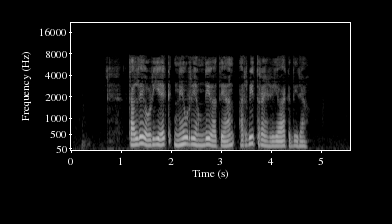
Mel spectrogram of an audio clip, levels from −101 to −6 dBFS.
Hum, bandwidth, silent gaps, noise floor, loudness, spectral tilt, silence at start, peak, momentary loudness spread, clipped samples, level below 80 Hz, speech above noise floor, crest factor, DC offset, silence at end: none; 7.6 kHz; none; -89 dBFS; -41 LUFS; -6.5 dB/octave; 1.15 s; -22 dBFS; 9 LU; under 0.1%; -76 dBFS; 49 dB; 20 dB; under 0.1%; 0.9 s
